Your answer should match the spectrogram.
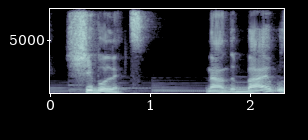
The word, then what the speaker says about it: Shibboleth: Then they would say, "Okay, say Shibboleth." Now, the Bible says, because I think the Ephraimites also cannot pronounce the word, the sound, she.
